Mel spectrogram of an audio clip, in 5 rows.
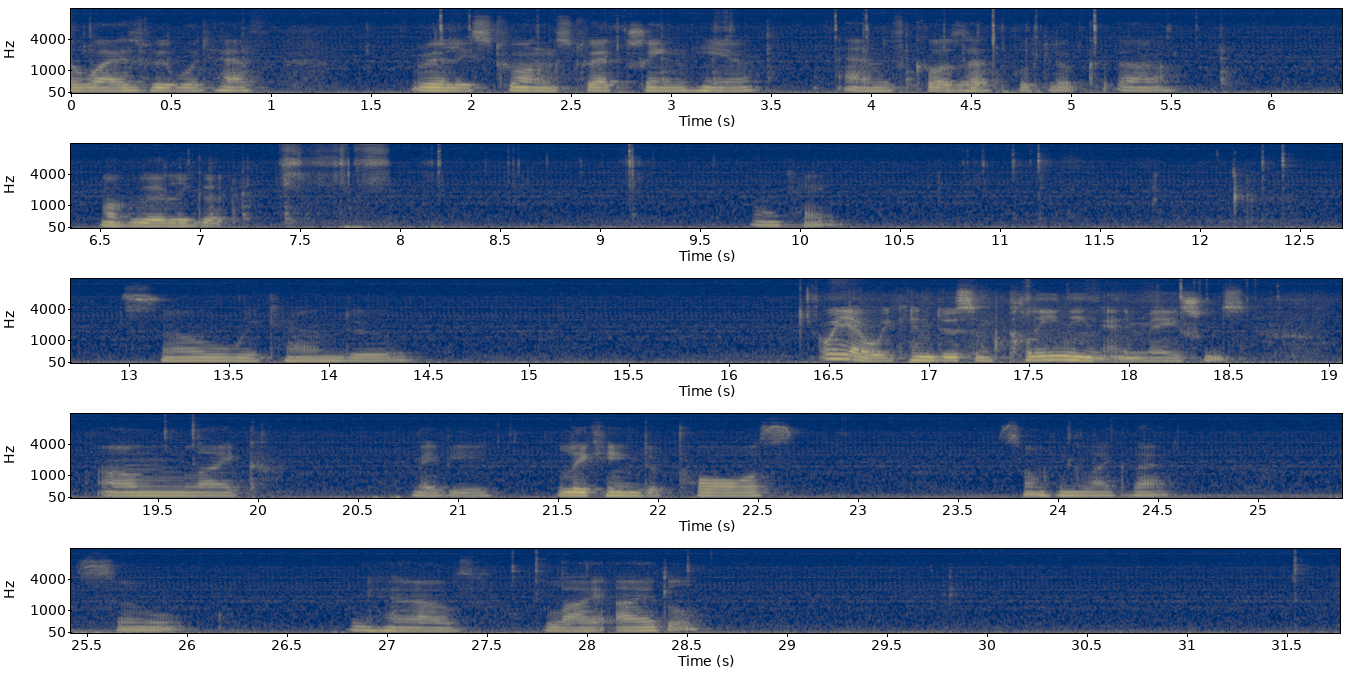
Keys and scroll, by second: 4.6 alt+shift+a.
